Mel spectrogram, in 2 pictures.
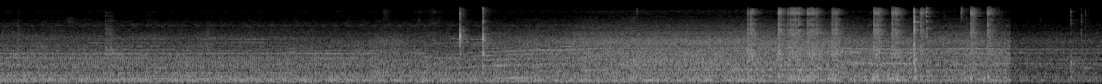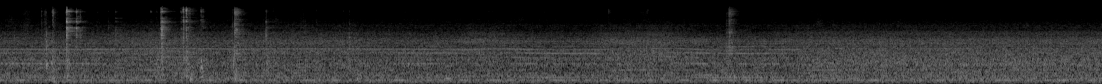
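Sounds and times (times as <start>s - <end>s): hot air rework station blowing: 2.9s - 11.3s.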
